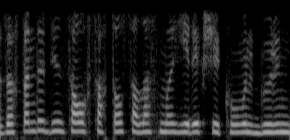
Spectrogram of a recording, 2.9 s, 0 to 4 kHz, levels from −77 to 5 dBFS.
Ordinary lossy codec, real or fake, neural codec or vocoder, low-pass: none; fake; codec, 16 kHz, 0.5 kbps, X-Codec, HuBERT features, trained on LibriSpeech; 3.6 kHz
